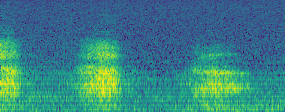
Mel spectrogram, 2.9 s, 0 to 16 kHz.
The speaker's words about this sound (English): just breathe in 3 times. We'll do it together. Breathe in 3 times without breathing out and see how it presses on your lungs. Let's do it together.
